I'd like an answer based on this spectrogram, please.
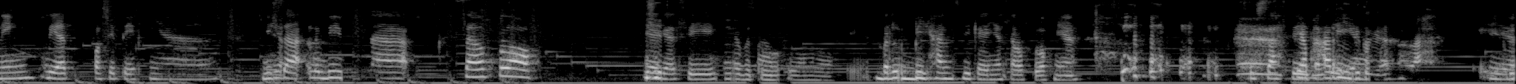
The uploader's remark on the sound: Perdana record podcast via video conference.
